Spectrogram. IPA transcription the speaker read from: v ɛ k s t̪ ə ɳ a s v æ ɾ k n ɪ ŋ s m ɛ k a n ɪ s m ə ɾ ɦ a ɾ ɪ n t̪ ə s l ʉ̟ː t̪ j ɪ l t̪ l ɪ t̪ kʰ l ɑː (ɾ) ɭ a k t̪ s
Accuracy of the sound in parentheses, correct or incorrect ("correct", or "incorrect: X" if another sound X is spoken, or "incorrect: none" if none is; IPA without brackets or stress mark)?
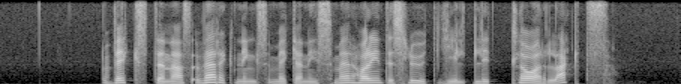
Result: correct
